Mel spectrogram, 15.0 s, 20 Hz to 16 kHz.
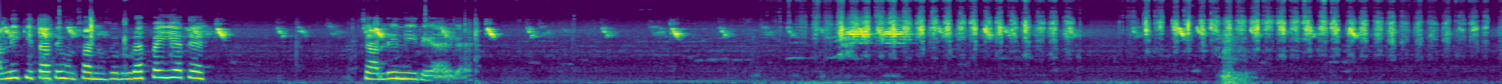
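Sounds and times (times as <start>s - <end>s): sandpaper scrubbing metal: 7.8s - 15.0s.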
